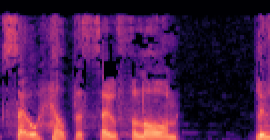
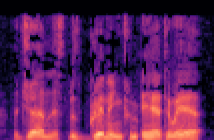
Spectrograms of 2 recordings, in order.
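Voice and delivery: usual speaking voice

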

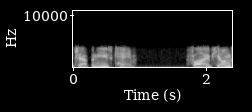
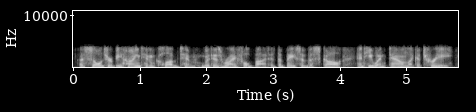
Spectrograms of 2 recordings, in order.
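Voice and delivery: plain reading voice

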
